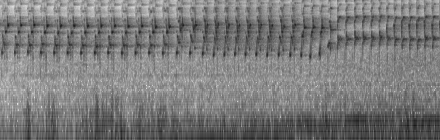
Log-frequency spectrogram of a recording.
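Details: A lovebird's long 'ngekek' trill, kept as a master recording to teach other birds: rapid layered high chirps pulsing steadily, stepping slightly lower near the end, with faint low room hum beneath.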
